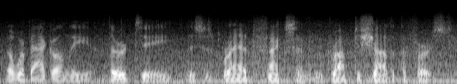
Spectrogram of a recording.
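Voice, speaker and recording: Male golf commentator and anchor, very low register, thin noisy TV audio. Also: expressive, moderate pace. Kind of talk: live golf commentary, announcer narration. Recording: noisy lo-fi TV broadcast, outdoor ambience.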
